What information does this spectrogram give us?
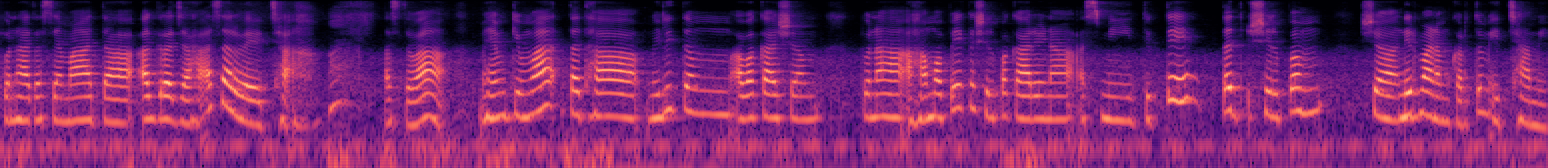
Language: Sanskrit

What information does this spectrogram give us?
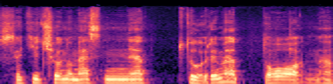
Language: Lithuanian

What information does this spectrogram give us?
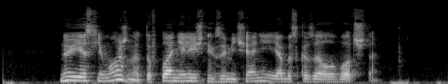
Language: Russian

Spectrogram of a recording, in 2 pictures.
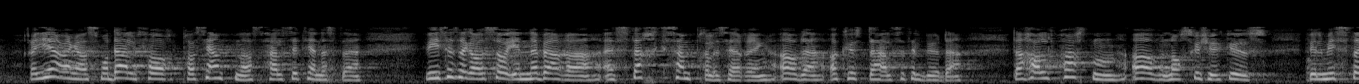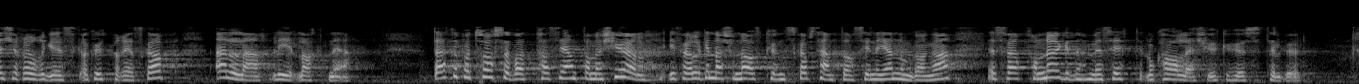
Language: Norwegian Nynorsk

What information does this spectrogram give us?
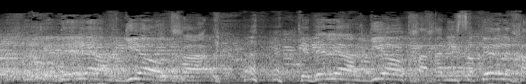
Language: Hebrew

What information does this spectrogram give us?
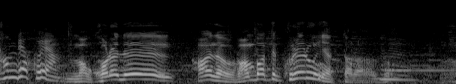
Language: Japanese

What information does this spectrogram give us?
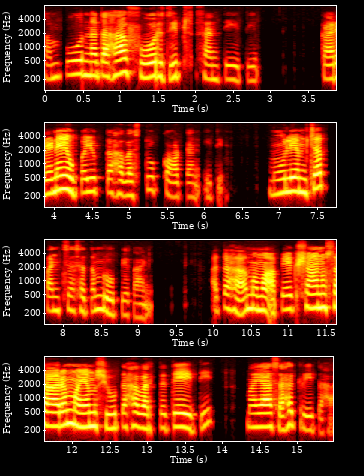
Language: Sanskrit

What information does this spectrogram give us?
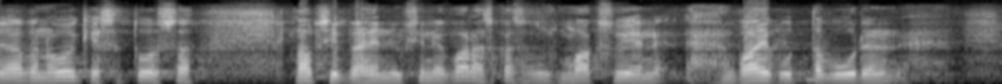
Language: Finnish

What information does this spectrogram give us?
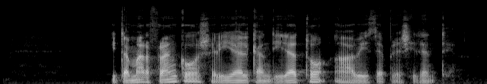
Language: Spanish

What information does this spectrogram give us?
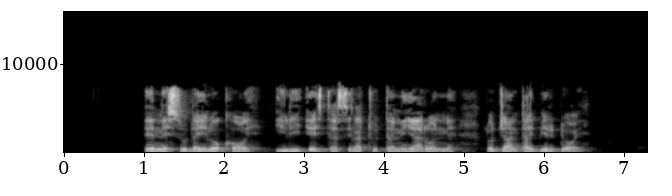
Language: Esperanto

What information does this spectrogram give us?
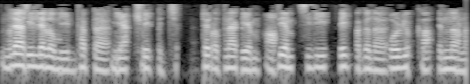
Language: Malayalam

